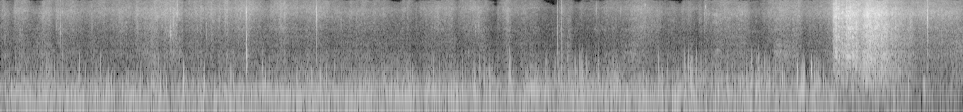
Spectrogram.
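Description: Wind buffeting an action camera's microphone while skiing fast through powder, a dense flickering rumble with scattered small knocks. A brief loud hiss about ten seconds in, then the rumble drops lower near the end.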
